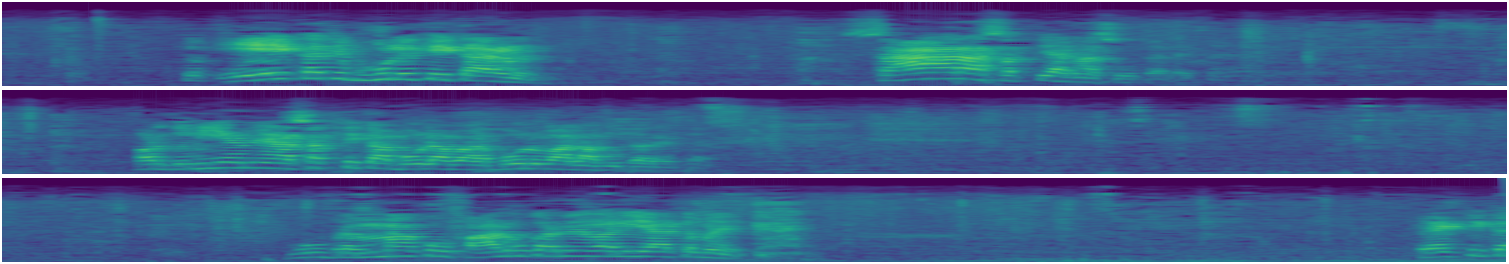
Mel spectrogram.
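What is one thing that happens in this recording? An elderly man speaks calmly into a microphone, in bursts with pauses.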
